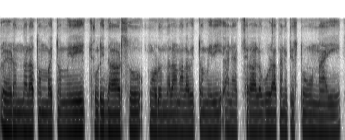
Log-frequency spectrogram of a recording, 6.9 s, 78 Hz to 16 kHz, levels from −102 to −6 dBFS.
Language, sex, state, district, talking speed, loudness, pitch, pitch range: Telugu, male, Telangana, Hyderabad, 105 wpm, -16 LUFS, 110 Hz, 110-115 Hz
